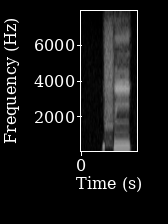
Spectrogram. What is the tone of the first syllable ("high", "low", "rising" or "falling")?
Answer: high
